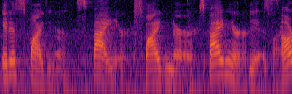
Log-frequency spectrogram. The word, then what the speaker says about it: Speigner: So, tell me how to pronounce your last name. It is Speigner.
